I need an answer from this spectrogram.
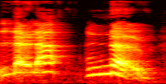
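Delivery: put-on shouting. Retelling how she stops Lola from gobbling something down; retelling a shout. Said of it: "I just shouted at her".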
